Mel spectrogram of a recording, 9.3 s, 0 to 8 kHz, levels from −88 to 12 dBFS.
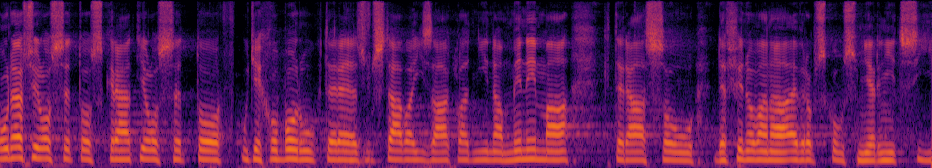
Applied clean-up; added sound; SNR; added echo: neural separator model SepFormer DNS4.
